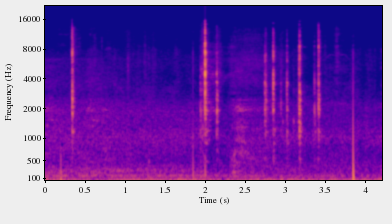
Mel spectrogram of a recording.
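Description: Small metallic clicks and tinks of an Allen key and wrench working the nut on a steering wheel's metal mounting bracket. There is a sharp click about two seconds in, then a quick run of clicks and one more near the end.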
